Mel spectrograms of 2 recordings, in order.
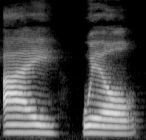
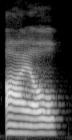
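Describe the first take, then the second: First: Two full words, drawn out slowly. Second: One short contracted word, then a pause. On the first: "taking your time here" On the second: "or I'll pause"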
